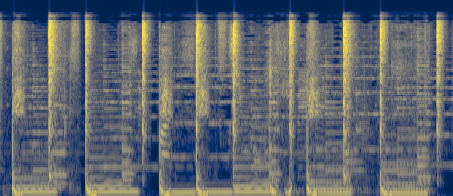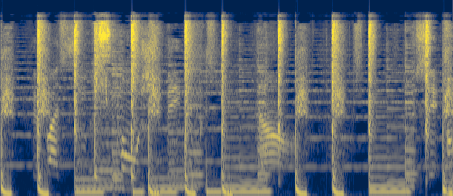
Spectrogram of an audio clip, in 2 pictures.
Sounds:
Music

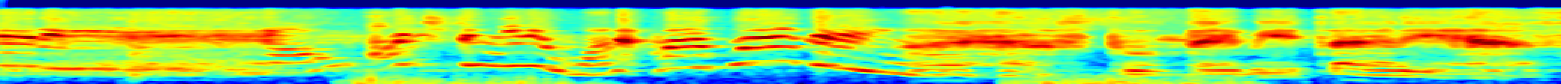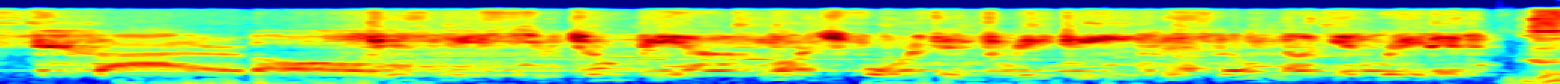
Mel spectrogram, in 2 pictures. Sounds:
Television, Music, Speech

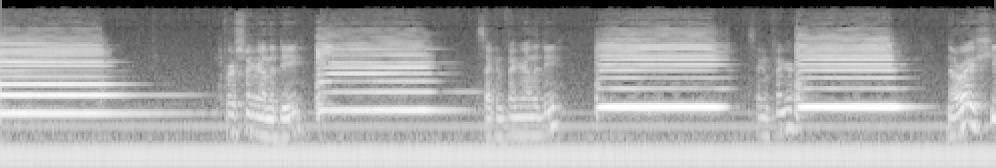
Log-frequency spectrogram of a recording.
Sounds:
fiddle, Music, Speech, Musical instrument

